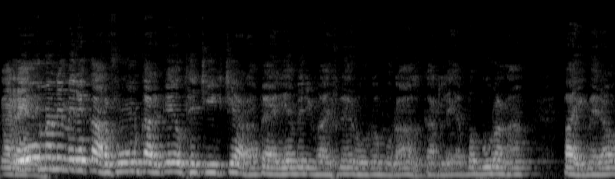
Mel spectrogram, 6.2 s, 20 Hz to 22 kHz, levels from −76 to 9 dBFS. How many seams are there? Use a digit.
0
